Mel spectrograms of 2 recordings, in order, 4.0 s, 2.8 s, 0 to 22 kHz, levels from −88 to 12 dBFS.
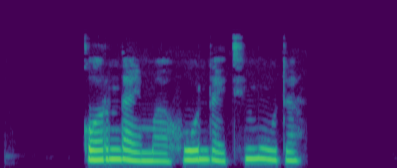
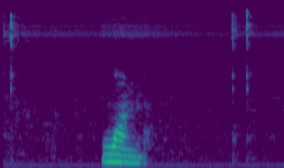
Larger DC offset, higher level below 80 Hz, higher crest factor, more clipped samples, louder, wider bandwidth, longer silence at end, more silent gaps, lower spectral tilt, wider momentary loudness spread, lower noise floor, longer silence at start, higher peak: neither; first, -68 dBFS vs -74 dBFS; about the same, 18 dB vs 22 dB; neither; first, -18 LUFS vs -35 LUFS; second, 9.2 kHz vs 16.5 kHz; first, 1 s vs 0.35 s; neither; about the same, -7 dB/octave vs -7.5 dB/octave; second, 9 LU vs 18 LU; first, under -90 dBFS vs -71 dBFS; first, 0.85 s vs 0.1 s; first, -2 dBFS vs -16 dBFS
